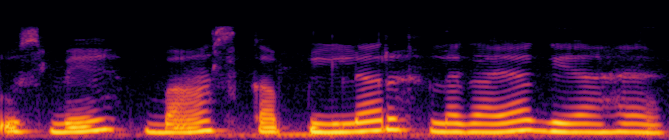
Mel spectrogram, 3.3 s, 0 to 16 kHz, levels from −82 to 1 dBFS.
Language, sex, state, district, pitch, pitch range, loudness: Hindi, female, Jharkhand, Garhwa, 220 Hz, 205-240 Hz, -12 LUFS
